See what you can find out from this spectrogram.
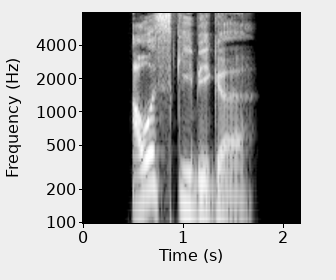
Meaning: inflection of ausgiebig: 1. strong/mixed nominative/accusative feminine singular 2. strong nominative/accusative plural 3. weak nominative all-gender singular
- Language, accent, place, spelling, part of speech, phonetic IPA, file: German, Germany, Berlin, ausgiebige, adjective, [ˈaʊ̯sɡiːbɪɡə], De-ausgiebige.ogg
